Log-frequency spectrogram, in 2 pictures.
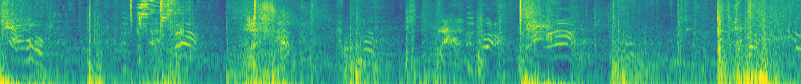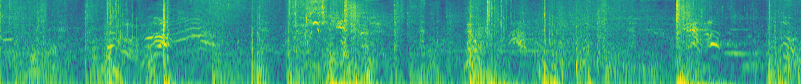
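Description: Blood splatters with wet squelches.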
